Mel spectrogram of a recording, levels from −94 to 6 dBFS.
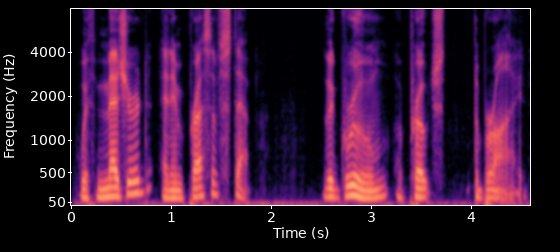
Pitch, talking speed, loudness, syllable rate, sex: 135 Hz, 130 wpm, -19 LUFS, 5.2 syllables/s, male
